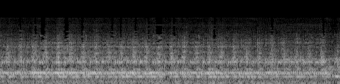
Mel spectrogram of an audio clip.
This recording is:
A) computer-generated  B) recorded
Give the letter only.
B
